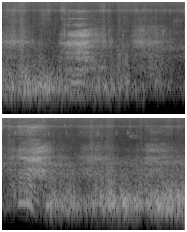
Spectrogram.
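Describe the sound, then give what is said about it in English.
Strong wind buffets the microphone outdoors among ruined buildings of a grange at Monknash, a steady low roar with gusty swells throughout, and a person briefly speaks once over the blustery noise. “Windy here.”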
